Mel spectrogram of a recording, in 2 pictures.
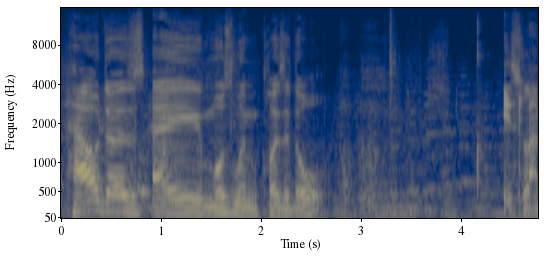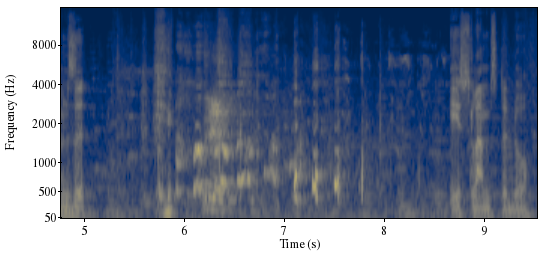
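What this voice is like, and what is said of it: Put-on Irish accent. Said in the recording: “It's an accent ... You're Irish again ... Do you only know Irish accents?”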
